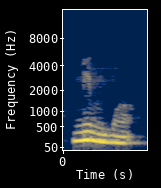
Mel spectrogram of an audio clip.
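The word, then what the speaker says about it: ನಿಮ್ಮ: Now, my in Kannada is called as nanna, nanna, and your it's called as ninna or nimma.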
